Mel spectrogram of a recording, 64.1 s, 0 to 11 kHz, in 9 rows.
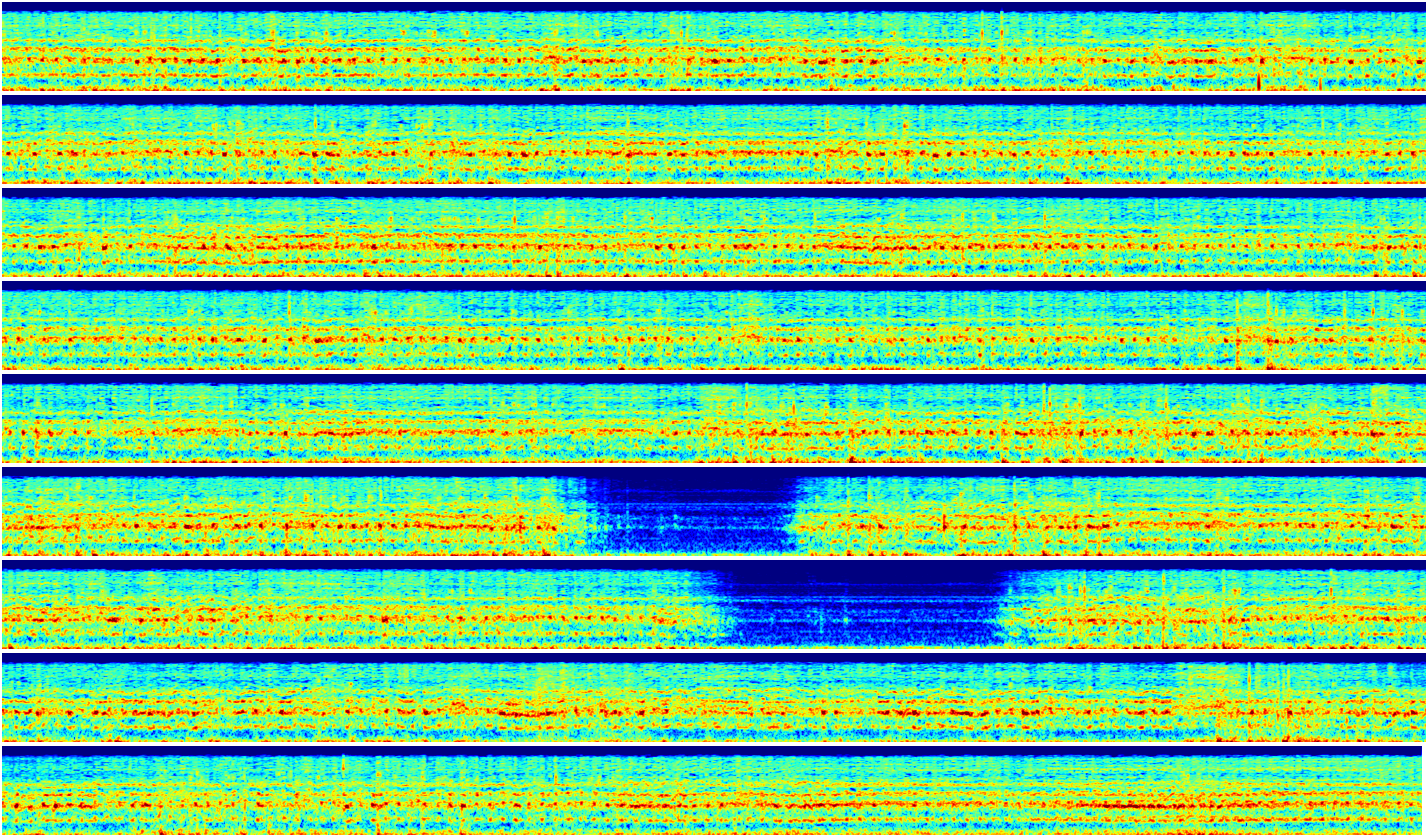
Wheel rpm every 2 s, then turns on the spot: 160, 160, 160, 160, 160, 160, 160, 160, 160, 160, 160, 160, 160, 160, 160, 160, 160, 160, 160, 60, 150, 160, 160, 30, 140, 160, 160, 160, 160, 160, 160, 160.
none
